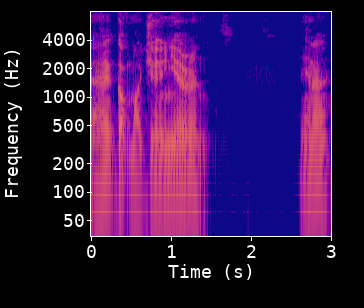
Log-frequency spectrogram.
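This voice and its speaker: A man's very deep, low voice with lively intonation at a very slow pace. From Australia. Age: 70s. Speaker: retiree. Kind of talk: interview answer.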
